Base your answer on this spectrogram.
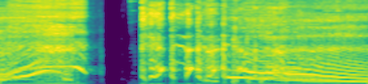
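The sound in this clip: Coughing after something went down the wrong pipe: a strained voiced sound cuts off into a brief silence. A loud cluster of rough, sputtering coughs follows and trails into drawn-out breathy vocal sounds.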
